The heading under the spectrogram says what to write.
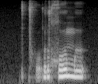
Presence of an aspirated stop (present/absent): present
